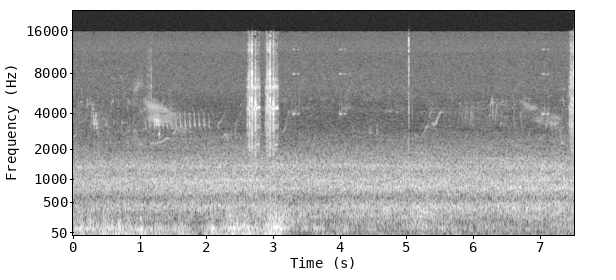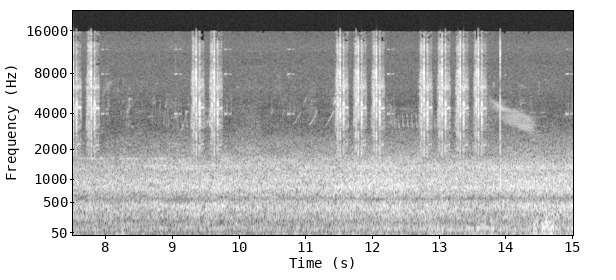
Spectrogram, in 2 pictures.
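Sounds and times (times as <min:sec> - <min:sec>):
sharp clicks of train wheels: 0:02.6 - 0:03.1, 0:07.4 - 0:08.0, 0:09.2 - 0:09.8, 0:11.4 - 0:14.0.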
